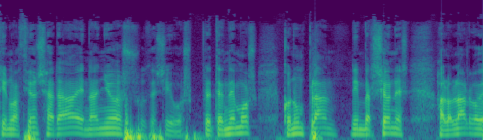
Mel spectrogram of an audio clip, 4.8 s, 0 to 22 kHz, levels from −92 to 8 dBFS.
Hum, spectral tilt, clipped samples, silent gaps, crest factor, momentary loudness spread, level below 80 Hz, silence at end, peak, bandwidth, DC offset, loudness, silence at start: none; -6 dB/octave; under 0.1%; none; 16 dB; 7 LU; -24 dBFS; 0 s; 0 dBFS; 13.5 kHz; under 0.1%; -18 LUFS; 0 s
